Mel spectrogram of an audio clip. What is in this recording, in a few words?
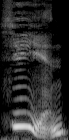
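"xi1yin3", Mandarin Chinese; xīyǐn; 吸引; 引きつける（感情や注意を）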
